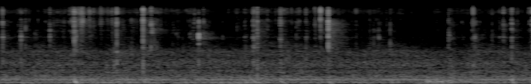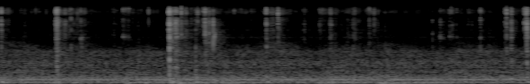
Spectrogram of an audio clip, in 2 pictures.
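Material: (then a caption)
Soap. A metal craft knife carves and shaves a small, solid cube of dried multicolored soap coated in gold glitter, held in the fingers. The cuts make quiet, crunchy scraping sounds with bright, sharp clicks scattered throughout, over a low steady hum.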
